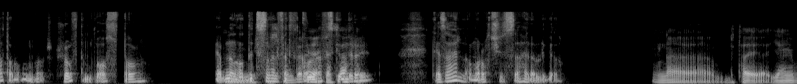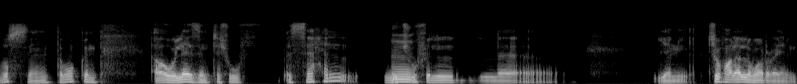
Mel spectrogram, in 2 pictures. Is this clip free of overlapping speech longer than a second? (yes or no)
no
